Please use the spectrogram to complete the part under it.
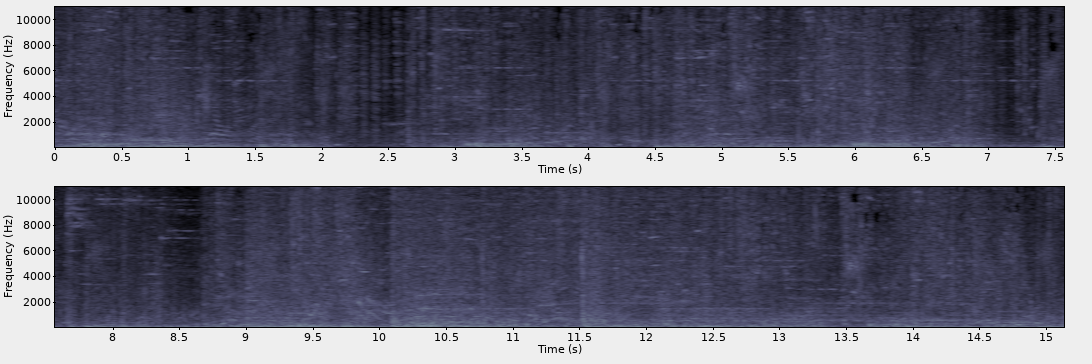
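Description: Magic blasts and clashing weapons crackle and boom in a busy video game fight.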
